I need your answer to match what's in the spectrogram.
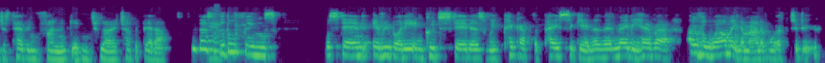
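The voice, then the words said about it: South African accent. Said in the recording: “People can hear that you have an accent. If they are South African, it's not an accent, but if they aren't South African, it is.”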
